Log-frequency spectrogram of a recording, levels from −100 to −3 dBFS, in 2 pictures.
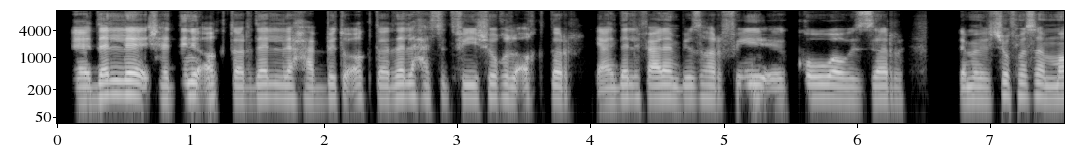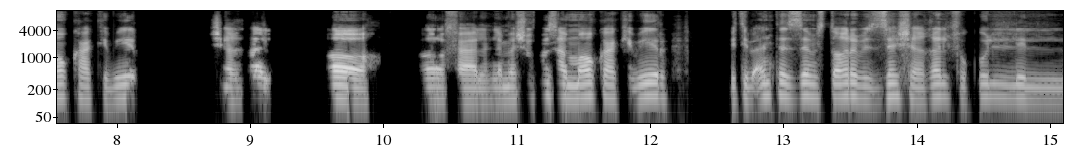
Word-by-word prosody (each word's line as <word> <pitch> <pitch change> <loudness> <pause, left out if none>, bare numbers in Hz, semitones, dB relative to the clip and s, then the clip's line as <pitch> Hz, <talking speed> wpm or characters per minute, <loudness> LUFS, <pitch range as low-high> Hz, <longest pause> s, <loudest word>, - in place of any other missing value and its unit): آآ، 120 - +7
ده 125 +4 +7
اللي 155 0 +8
شدني 125 +4 +2
أكتر، 125 -3 -2
ده 130 +3 +2
اللي 130 -1 0
حبيته 120 +1 -2
أكتر، 125 -1 -4
ده 130 +2 +2
اللي 140 +1 0
حسّيت 130 -1 -4
فيه 130 0 +1
شغل 135 0 -1
أكتر، 120 -2 -5
يعني 110 +2 +2
ده 130 - -1
اللي 130 0 -4
فعلًا 130 0 +3
بيظهر 125 0 -4
فيه 130 -1 -3
القوة 130 +2 -2
والذر 120 0 0 0.4
لمّا 120 +1 -3
بتشوف 140 +5 0
مثلًا 140 0 +1
موقع 130 0 0
كبير 125 +3 -5 0.6
شغّال 120 +2 -1 0.5
آه، 125 -3 +9 0.5
آه 115 0 -1
فعلًا، 110 -2 0
لمّا 110 +2 -6
أشوف - - +1
مثلًا 140 -2 0
موقع 130 +1 +1
كبير 130 +3 -3 0.5
بتبقى - - -4
أنت 145 +2 -7
إزاي 140 0 +1
مستغرب 135 +2 0
إزاي 120 +4 -1
شغال 135 +1 +1
في 125 -2 -9
كلّ 135 -1 -9
ال 110 -3 -10
125 Hz, 185 wpm, -26 LUFS, 120-135 Hz, 0.6 s, آه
